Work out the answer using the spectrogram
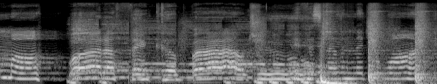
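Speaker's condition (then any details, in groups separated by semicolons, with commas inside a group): No condition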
